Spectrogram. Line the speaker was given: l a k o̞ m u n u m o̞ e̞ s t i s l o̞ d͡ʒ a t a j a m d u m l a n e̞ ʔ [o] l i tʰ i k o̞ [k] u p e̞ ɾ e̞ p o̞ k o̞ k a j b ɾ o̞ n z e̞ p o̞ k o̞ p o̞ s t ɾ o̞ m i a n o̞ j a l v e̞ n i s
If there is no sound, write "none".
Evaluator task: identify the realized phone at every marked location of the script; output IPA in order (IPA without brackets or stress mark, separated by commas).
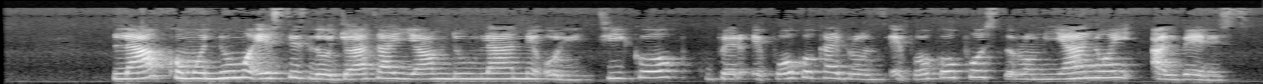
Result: o, k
